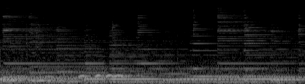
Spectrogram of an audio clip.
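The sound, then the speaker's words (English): Low, wavering hoots like an owl's, drawn out, sounding over a steady breathy hiss like cold wind; no one speaks. “Ah, yes, the sound of an owl hooting in the background, the cold wind sweeping through the room, and we are here in Australia and it's stinking hot.”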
